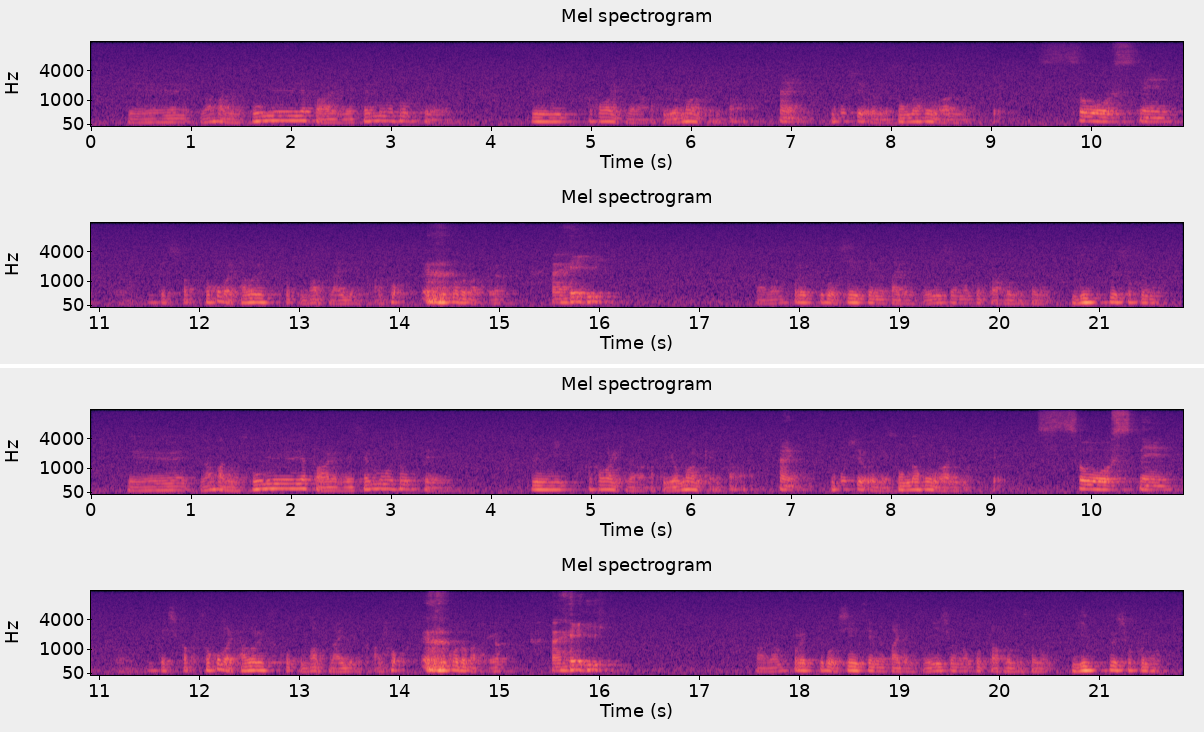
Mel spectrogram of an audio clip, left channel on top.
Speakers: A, on the right; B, on the right.
A: へえ、なんかでもそういう、やっぱあれよね、専門書って、普通に関わる人がなかった4万件さ、
B: はい。
A: 面白いね、そんな本があるんだって。
B: そうっすね。
A: うんで、しかもそこまでたどり着くことまずないやんか。あの、<laughs> 読むことがないわけ。
B: <laughs> はい。
A: あ、なんかこれすごい新鮮な体験です。その印象に残った本で、その技術職の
